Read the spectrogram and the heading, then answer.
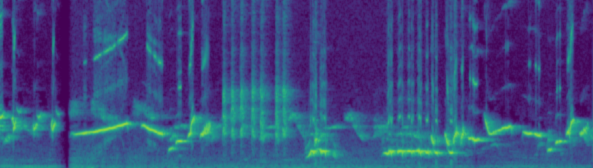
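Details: White-rumped shama singing a lure song intended to rouse other shamas: long gliding whistles, harsh chattering bursts and a fast low trill, ending in sweet, descending whistles.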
